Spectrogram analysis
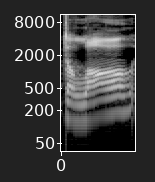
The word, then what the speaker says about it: Dallol: Everyone look up Dalal, Ethiopia, and it's spelled Dallol.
